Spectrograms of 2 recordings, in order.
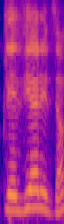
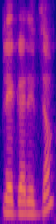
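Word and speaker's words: plagiarism: Actually যদিও বলে প্লেজিয়ারিজম, actually উচ্চারণটা হলো প্লেগারিজম।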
